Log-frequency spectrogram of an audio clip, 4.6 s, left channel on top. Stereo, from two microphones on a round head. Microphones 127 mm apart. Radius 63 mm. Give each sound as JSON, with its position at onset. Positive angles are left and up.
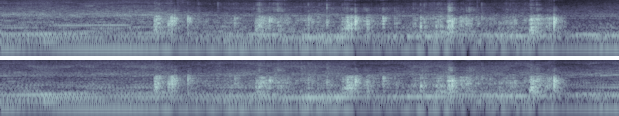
{"t": 1.1, "sound": "running footsteps", "side_deg": 30, "distance_m": 0.9}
